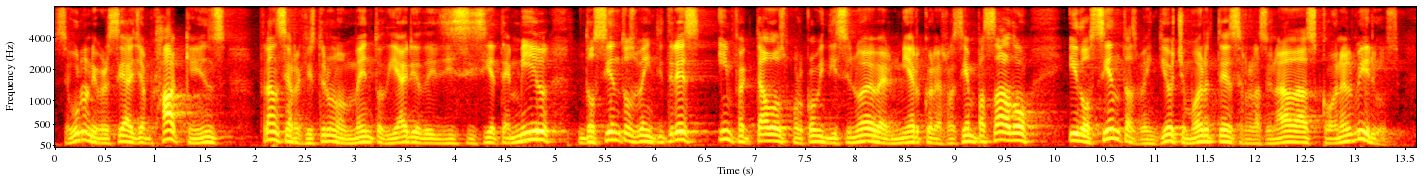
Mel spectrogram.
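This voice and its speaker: A man speaks in a normal speaking voice at medium pitch. His moderate pace carries a lively intonation. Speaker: news anchor. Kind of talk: news broadcast presentation.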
